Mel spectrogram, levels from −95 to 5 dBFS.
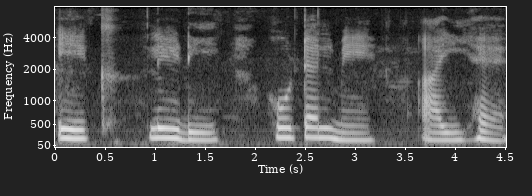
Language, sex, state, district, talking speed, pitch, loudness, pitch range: Hindi, female, Rajasthan, Bikaner, 80 wpm, 165 Hz, -16 LUFS, 155-200 Hz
